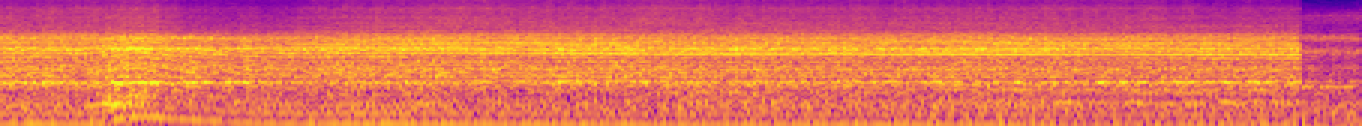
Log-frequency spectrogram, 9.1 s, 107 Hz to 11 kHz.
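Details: 2004 GMC Envoy XLT, 4.2L I-6, about 250,000 miles, cold morning in the mid-20s °F; steady gritty whir over idle, constant pitch, like a dry bearing; tensioner and idler pulleys already replaced, noise persists; oil pressure gauge also fluctuating.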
